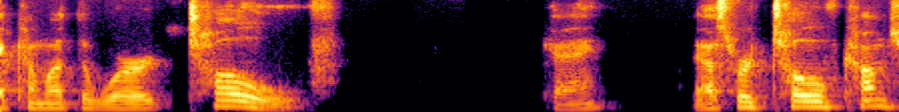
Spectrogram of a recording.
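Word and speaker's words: טוב: But because it doesn't have a dot in it, it gives it a V sound. Okay. And so we're reading from over here to here. And if I wrote it out, it'd be T-O-V, and that's Tove.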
